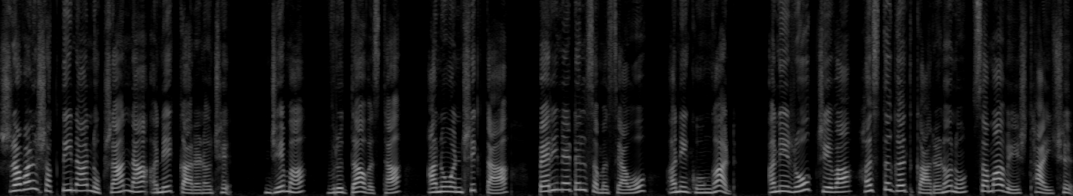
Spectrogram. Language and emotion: Gujarati, neutral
